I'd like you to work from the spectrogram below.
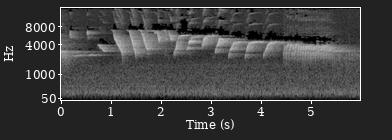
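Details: Canary singing in the morning: a loud, fast run of high trilled phrases, descending swoops repeated rapidly, then a steadier sustained rolling trill near the end.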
